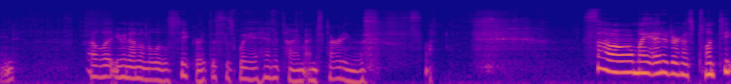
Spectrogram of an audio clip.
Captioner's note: laughs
